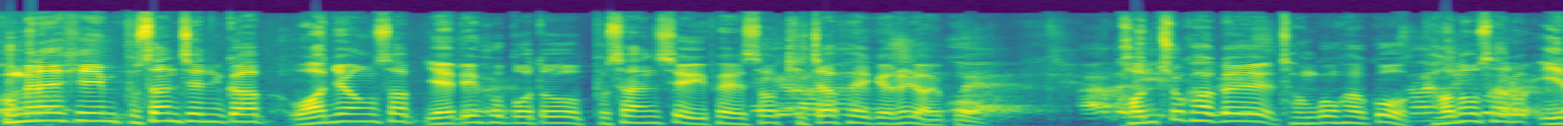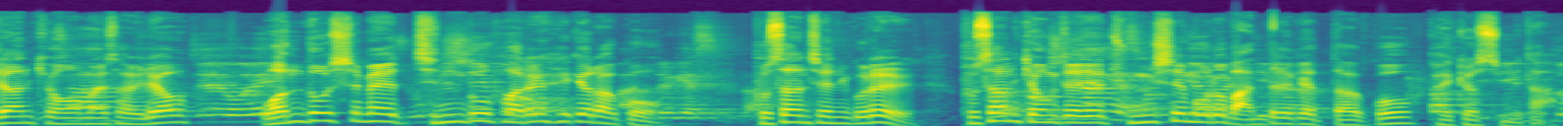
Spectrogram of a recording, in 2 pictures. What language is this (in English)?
Korean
